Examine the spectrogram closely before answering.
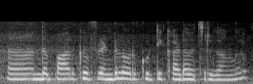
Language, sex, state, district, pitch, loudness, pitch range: Tamil, female, Tamil Nadu, Kanyakumari, 245 Hz, -13 LUFS, 240-255 Hz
